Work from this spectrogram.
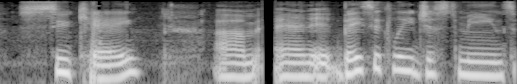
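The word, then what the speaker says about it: ψυχή: psychology mentioned in scripture that root and it's pronounced suke and it basically just means breath and the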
